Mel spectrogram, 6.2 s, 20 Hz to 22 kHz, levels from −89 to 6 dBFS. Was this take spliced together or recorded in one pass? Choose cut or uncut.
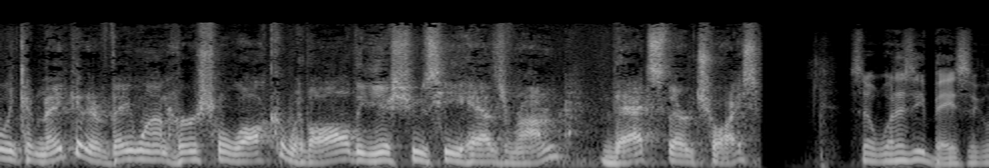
uncut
